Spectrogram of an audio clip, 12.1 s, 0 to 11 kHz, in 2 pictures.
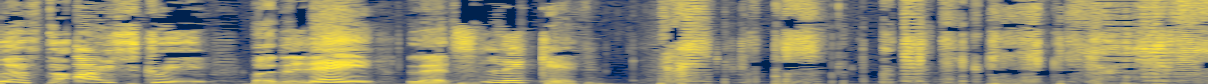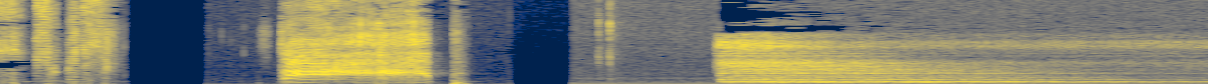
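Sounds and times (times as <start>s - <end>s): wet licking and slurping: 3.2s - 6.7s.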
